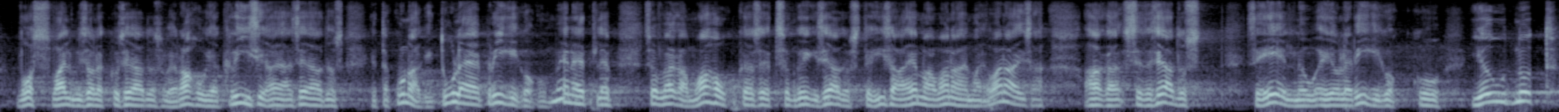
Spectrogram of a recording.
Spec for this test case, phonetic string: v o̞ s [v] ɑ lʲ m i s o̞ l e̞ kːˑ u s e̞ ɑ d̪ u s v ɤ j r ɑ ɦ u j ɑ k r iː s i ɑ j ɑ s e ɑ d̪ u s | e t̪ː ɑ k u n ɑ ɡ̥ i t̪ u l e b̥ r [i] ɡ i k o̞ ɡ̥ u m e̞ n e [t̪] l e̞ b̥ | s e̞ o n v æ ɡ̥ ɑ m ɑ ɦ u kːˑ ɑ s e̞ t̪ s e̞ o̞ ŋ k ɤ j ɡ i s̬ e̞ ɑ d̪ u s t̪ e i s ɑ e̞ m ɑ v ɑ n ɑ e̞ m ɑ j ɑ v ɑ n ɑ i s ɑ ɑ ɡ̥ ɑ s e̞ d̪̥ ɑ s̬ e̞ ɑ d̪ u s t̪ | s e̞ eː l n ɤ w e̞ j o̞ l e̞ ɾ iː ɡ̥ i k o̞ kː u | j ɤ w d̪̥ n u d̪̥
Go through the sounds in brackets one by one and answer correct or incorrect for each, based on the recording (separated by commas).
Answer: correct, incorrect, correct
